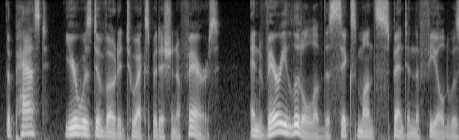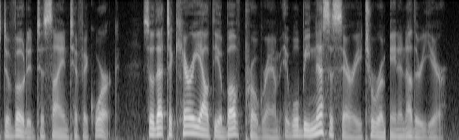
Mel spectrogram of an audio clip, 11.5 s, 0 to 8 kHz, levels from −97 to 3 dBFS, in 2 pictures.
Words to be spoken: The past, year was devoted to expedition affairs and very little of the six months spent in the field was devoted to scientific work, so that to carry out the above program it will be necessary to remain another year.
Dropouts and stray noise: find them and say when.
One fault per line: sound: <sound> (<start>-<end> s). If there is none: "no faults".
sound: dropout (10.5-10.6 s)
